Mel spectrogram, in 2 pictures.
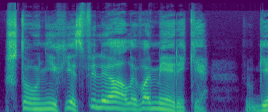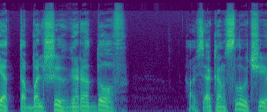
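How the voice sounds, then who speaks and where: A man's voice: lowish voice, dry recording, clean studio sound, close to an everyday voice. A man voicing a dying old former cultist, groaning out a desperate, laboured confession for a horror audiobook. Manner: groaning, laboured, dramatic delivery. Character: dying old male renegade cultist confessing in dread and agony. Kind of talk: acted audiobook dialogue.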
